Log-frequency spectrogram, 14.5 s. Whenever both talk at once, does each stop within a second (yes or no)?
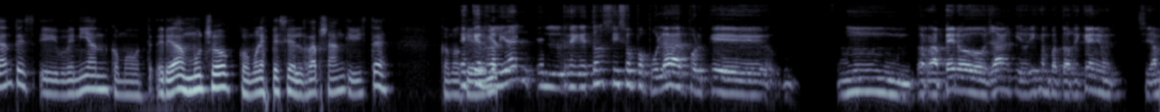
yes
